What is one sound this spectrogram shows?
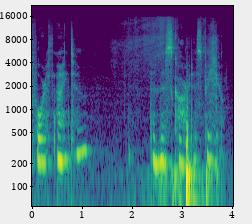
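A playing card slides softly across a wooden table.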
